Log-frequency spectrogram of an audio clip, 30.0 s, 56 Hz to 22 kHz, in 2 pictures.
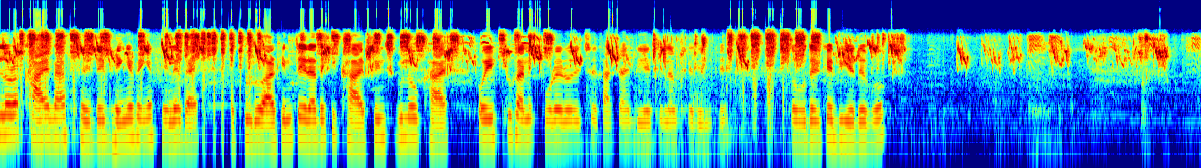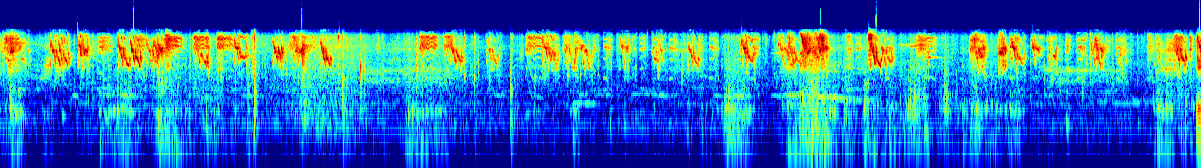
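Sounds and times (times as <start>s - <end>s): birds chattering and chirping: 0.0s - 30.0s.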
